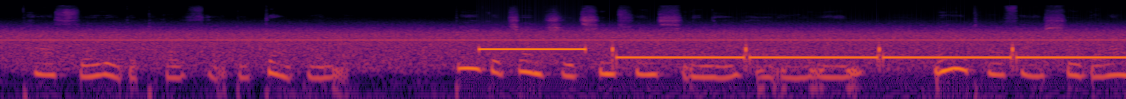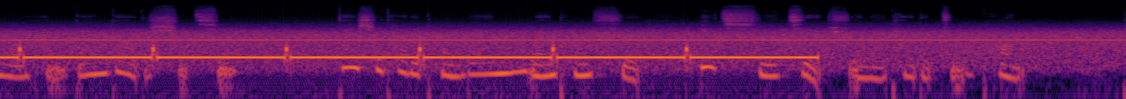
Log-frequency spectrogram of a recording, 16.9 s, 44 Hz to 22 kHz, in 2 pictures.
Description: Radio time signal (WWV, Colorado), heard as ticks, one a second, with radio static, a steady whistle near 1770 Hz and speech in Chinese.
